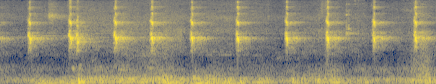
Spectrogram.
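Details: Squirrel in a neem tree giving sharp, high chipping squeaks at a steady beat, about two per second, over a soft low background rumble.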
